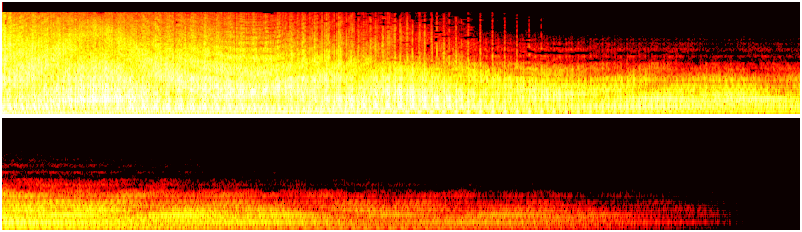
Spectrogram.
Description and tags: This sound was created using ZynAddSubFX software synthesizer.
Basically it's a distored 'pluged string' sound.
I used the integrated wave recording to sample the notes.
multisample, synthesizer, zynaddsubfx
